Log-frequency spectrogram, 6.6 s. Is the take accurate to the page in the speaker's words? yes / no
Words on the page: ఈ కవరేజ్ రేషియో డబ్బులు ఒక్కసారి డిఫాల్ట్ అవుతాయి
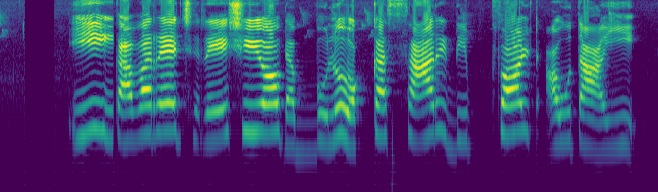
yes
